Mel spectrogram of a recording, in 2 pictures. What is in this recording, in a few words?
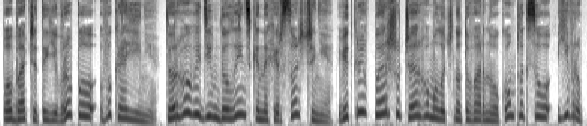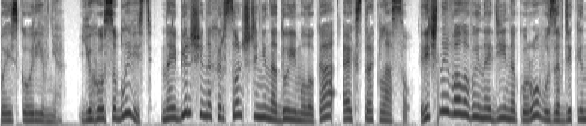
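zg presentation, Ukrainian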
